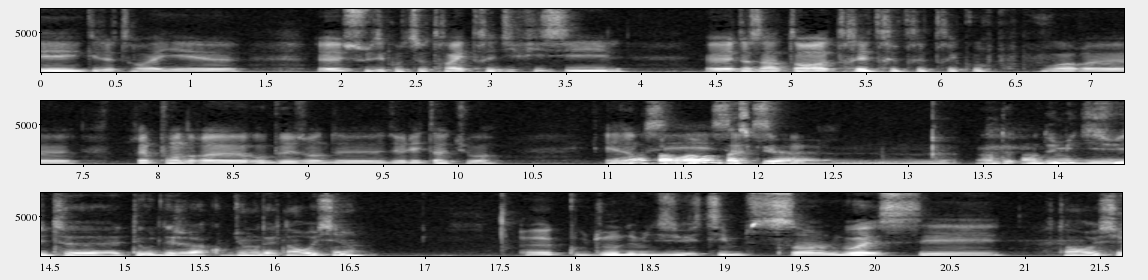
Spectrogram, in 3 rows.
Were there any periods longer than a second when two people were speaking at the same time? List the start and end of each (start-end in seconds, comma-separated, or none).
11.0-12.3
